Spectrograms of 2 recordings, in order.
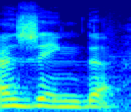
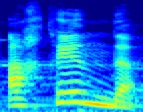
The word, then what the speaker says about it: agenda: Agenda, que é agenda, também começa com A, mas a sílaba tônica é a segunda, agenda, e não agenda, por exemplo, né?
